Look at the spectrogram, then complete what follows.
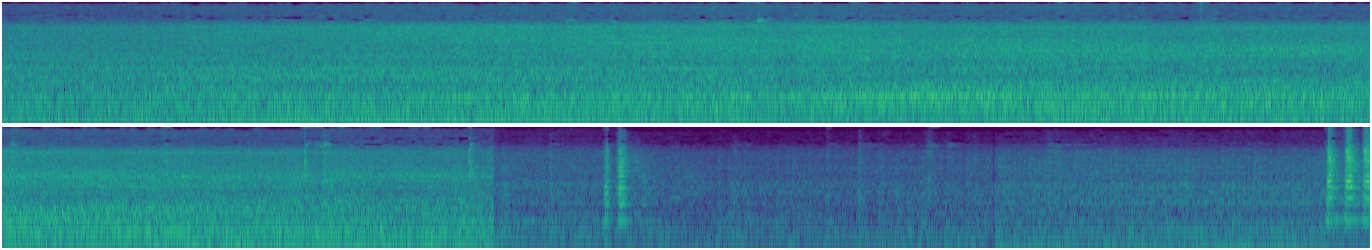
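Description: Diesel cargo truck driving past close by on a gravel road, with engine and tyre noise, which drops off abruptly about nine seconds in to a fainter engine hum. A short horn toot sounds near the end.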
